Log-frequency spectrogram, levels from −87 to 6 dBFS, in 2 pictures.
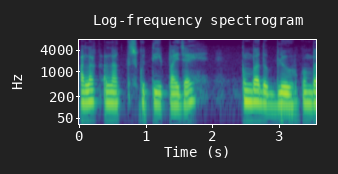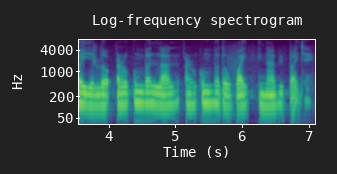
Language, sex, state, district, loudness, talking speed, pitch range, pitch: Nagamese, male, Nagaland, Kohima, -17 LUFS, 185 wpm, 120-135 Hz, 125 Hz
